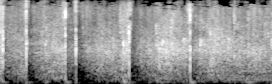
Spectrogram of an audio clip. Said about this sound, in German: Bravo, ist ein Applaus wert.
